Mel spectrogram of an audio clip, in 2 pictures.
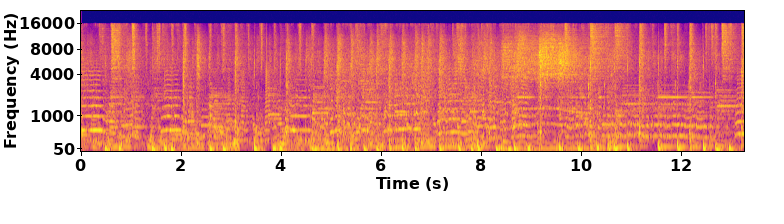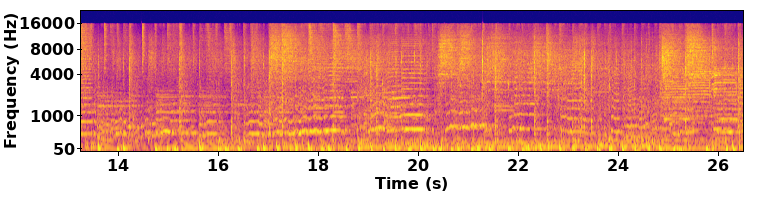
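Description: Live jazz band: a trombone plays a melodic line over a drum kit and the rest of the band, with a steady, busy drum beat.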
